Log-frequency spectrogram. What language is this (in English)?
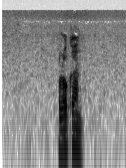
Mari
